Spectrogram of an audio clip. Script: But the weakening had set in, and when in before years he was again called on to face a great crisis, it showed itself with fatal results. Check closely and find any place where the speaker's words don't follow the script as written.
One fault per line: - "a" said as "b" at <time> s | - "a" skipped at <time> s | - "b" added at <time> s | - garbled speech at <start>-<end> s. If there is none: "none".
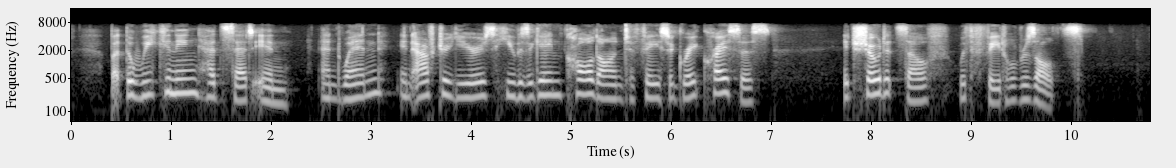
- "before" said as "after" at 3.4 s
